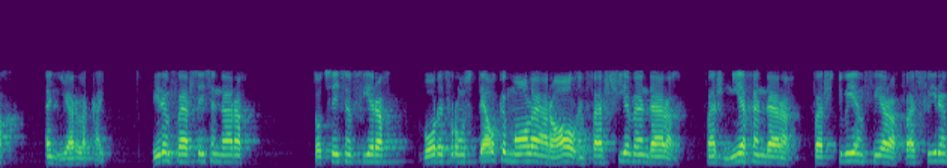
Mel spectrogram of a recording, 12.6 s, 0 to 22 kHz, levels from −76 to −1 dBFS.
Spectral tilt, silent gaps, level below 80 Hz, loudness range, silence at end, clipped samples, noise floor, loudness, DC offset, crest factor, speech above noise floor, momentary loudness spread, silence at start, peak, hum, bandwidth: -9 dB/octave; none; -72 dBFS; 5 LU; 0 s; under 0.1%; -70 dBFS; -18 LUFS; under 0.1%; 16 dB; 52 dB; 11 LU; 0 s; -2 dBFS; none; 4 kHz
